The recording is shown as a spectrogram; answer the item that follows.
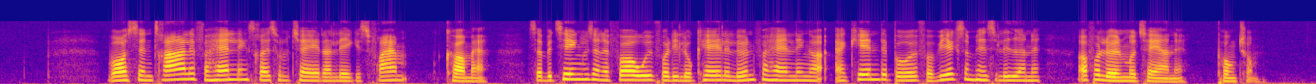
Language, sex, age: Danish, female, 35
